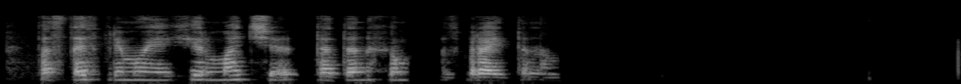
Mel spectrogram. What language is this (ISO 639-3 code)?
rus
